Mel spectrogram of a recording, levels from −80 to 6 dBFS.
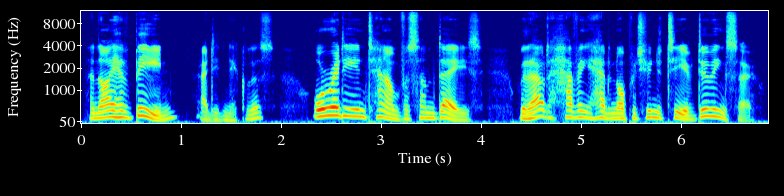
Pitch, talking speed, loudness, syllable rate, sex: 160 Hz, 175 wpm, -19 LUFS, 5.5 syllables/s, male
